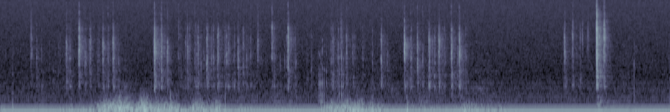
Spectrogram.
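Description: Rapid keystrokes on a computer keyboard come in two clustered bursts with a few isolated clicks after, close and fairly quiet over a steady low hum.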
